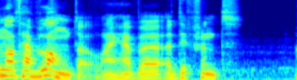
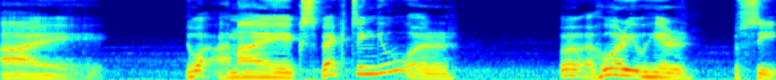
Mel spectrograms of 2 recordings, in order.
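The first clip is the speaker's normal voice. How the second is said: halting bugbear voice, long drawn-out "I"; 3 semitones higher than usual. Voicing a robed bugbear greeting the party: bugbear voice. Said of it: "looks at you all and says".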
